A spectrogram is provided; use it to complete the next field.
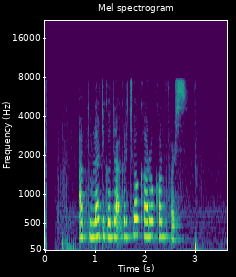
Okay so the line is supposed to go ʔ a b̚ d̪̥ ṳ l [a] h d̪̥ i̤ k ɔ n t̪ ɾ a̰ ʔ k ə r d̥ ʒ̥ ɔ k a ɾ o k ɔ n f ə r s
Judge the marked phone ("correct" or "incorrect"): correct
